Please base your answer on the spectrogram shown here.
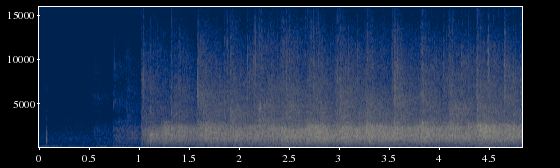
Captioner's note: applause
